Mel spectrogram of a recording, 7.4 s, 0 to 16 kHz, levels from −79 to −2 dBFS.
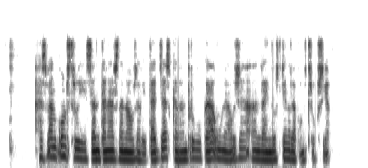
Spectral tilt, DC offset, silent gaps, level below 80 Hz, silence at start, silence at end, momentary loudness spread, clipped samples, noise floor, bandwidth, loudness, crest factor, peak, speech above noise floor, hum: -4.5 dB/octave; under 0.1%; none; -52 dBFS; 0.2 s; 0.8 s; 6 LU; under 0.1%; -89 dBFS; 7.6 kHz; -19 LUFS; 18 dB; -2 dBFS; 70 dB; none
